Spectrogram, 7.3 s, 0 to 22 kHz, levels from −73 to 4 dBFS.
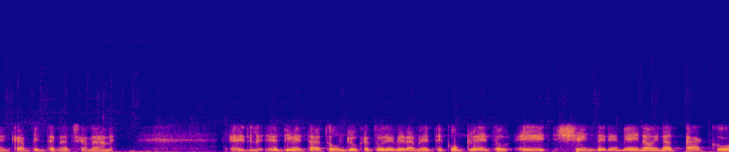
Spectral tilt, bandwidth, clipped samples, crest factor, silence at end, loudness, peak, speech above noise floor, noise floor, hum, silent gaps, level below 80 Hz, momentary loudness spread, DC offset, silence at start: -6.5 dB/octave; 9.4 kHz; under 0.1%; 16 dB; 0 s; -17 LUFS; -2 dBFS; 24 dB; -41 dBFS; none; none; -48 dBFS; 13 LU; under 0.1%; 0 s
